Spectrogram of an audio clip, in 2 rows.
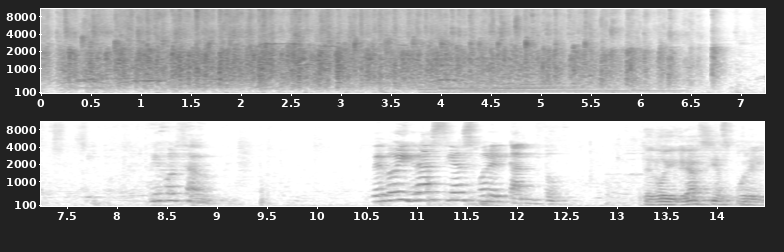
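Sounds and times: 
audience applause at an improvised folk singing tournament: 0.0 - 6.8.

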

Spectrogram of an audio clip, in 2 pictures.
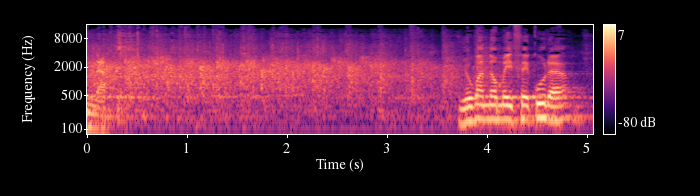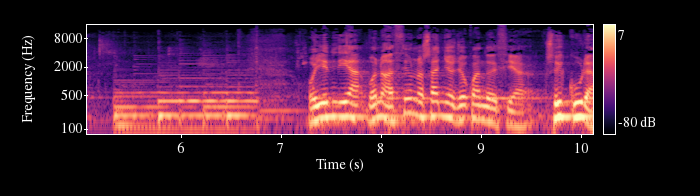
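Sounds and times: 
audience applause at a Friday religious vigil: 0.0 - 4.2
speech: 3.7 - 5.4, 7.3 - 10.1.

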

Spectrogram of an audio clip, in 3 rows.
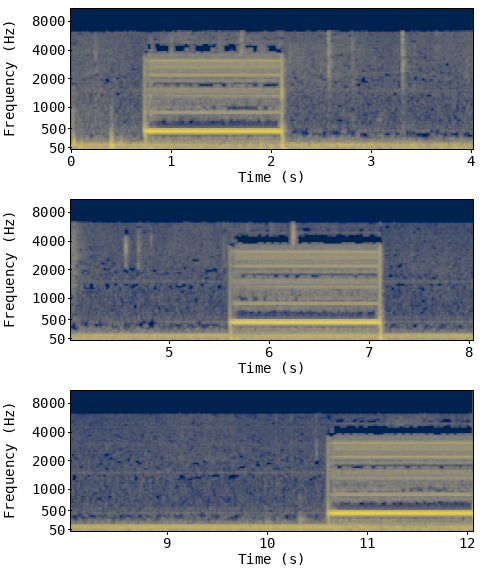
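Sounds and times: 
constant low hum: 0.0 - 12.0
telephone line tones as a call is dialed: 0.8 - 2.2, 5.6 - 7.2, 10.6 - 12.0.

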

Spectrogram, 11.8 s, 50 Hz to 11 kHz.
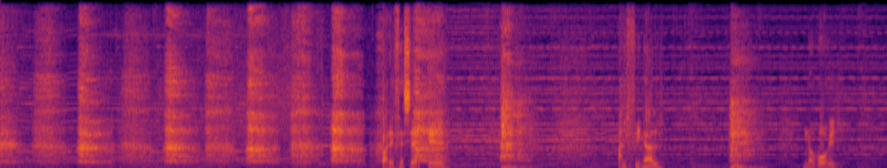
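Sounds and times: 
person gasping for air while smothered by a pillow: 0.0 - 6.0, 6.6 - 7.9, 9.7 - 10.3
speech: 5.1 - 6.1, 8.3 - 8.9, 10.7 - 11.3.

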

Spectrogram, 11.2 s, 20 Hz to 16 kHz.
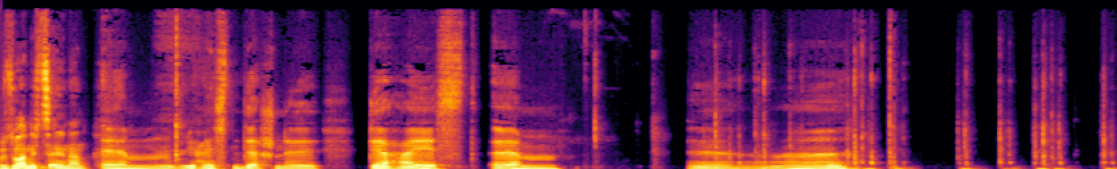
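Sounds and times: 
speech: 0.0 - 5.7, 6.9 - 8.8
typing on a computer keyboard: 6.9 - 11.1.

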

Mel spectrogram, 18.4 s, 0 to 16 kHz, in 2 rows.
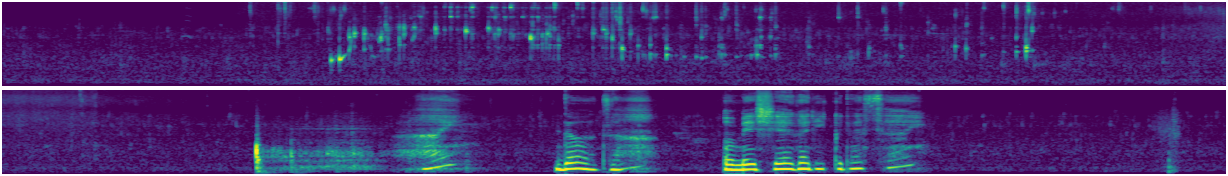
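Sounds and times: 
blended tea pouring into a cup: 2.1 - 7.9
speech: 13.4 - 15.9.

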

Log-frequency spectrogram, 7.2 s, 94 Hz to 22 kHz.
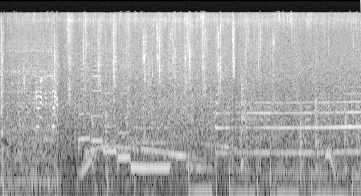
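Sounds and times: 
rain falling after a spell of hot weather: 0.0 - 7.2
low droning tones: 1.6 - 7.2.

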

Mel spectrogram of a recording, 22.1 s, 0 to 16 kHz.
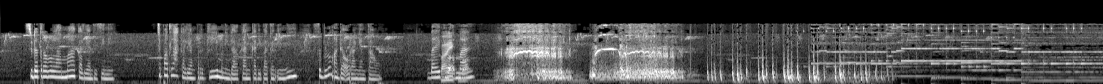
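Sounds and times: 
speech: 0.5 - 2.4, 3.1 - 7.8, 8.5 - 12.7
soft steady musical tones stepping between pitches: 8.8 - 22.0
horse neighing: 9.9 - 15.5
horse hooves clip-clopping as the horse is ridden away: 11.8 - 18.0.

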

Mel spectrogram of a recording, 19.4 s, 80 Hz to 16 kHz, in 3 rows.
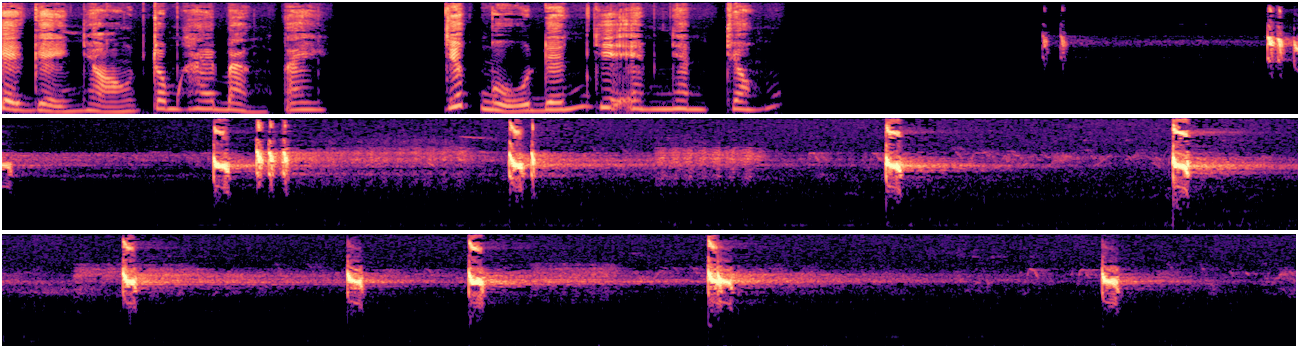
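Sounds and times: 
speech: 0.0 - 4.0
starling singing a low sad repeating song: 6.3 - 19.4.

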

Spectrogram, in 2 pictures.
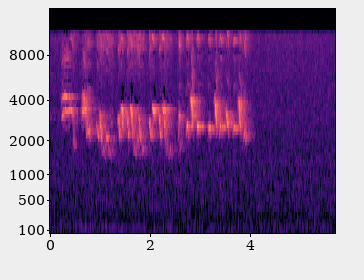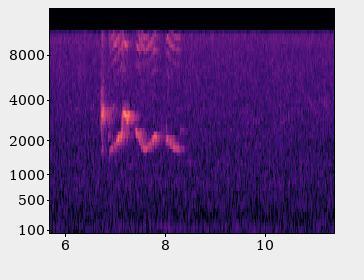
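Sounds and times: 
steady faint background hiss: 0.0 - 11.3
orange-headed thrush song phrase with wavering slurred whistle: 0.2 - 4.1, 6.7 - 8.5.

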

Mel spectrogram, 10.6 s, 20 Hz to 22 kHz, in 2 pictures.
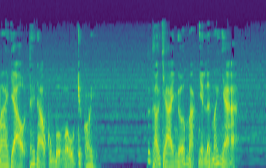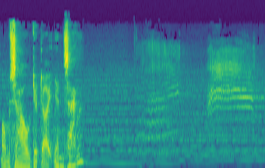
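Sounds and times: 
speech: 0.0 - 2.0, 2.9 - 7.1
cat's drawn-out wailing meow at night like a crying baby: 8.0 - 10.6.

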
